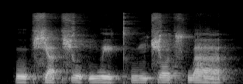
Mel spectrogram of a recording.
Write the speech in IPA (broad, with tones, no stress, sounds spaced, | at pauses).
o˨ ʔ ɕ a˨ ʔ ɕ o˨ ʔ ŋ w e˨˩ kʰ u˧ ŋ t͡ɕ ɔ˦ t͡sʰ w a˥˧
